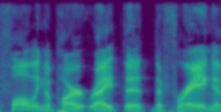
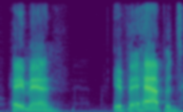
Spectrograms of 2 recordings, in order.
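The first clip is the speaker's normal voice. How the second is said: normal talking voice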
